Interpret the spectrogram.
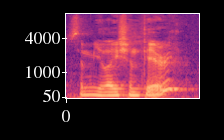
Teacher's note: this is called simulation Theory yeah with a rising tone at the end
